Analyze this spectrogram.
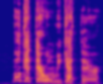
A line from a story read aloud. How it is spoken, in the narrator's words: he chirps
